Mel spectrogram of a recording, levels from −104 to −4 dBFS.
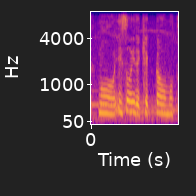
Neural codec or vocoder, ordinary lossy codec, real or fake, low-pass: none; none; real; 7.2 kHz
